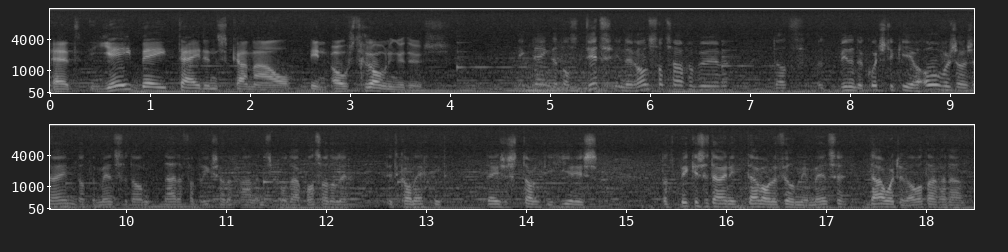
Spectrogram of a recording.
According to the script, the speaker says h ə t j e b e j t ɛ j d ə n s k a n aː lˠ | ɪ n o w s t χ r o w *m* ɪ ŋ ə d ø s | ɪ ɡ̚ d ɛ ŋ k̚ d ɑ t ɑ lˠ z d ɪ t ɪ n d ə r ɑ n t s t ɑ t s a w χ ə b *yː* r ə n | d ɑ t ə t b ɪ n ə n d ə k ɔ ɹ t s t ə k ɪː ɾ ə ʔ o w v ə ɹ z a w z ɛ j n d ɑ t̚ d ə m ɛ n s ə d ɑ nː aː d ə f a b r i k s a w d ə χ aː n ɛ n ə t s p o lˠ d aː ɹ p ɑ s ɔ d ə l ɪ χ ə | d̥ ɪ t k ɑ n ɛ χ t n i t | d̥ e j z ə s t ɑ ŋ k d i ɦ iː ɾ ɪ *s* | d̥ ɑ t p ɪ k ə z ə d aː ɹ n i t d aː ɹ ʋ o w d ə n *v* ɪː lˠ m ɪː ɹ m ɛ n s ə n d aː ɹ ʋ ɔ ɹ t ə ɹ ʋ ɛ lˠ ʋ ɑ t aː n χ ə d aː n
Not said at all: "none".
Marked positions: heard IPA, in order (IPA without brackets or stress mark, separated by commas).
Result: n, øː, s, v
